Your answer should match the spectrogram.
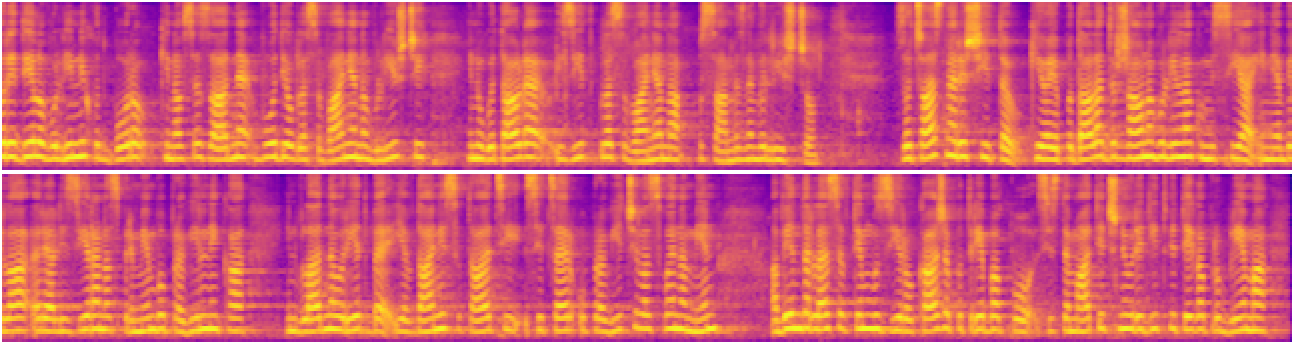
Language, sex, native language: Slovenian, female, Slovenian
